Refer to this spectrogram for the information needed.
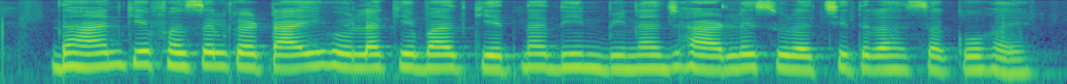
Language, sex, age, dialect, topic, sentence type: Magahi, female, 36-40, Southern, agriculture, question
